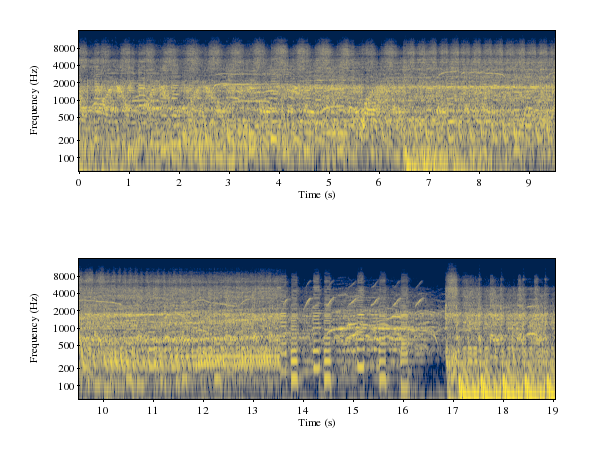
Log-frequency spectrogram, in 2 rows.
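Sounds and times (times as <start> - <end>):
electronic dance music: 0.0 - 19.0.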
